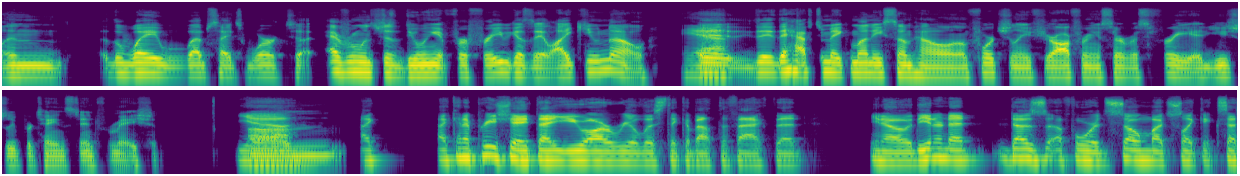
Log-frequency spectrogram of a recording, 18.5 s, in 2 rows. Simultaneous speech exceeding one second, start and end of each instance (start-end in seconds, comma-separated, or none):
none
